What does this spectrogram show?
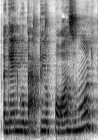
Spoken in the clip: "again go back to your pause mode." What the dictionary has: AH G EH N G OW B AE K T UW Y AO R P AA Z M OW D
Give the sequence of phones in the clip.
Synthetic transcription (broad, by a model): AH G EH N G OW B AE K T UW Y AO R P AA Z M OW D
